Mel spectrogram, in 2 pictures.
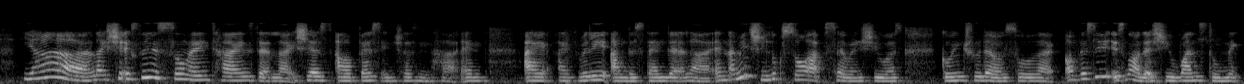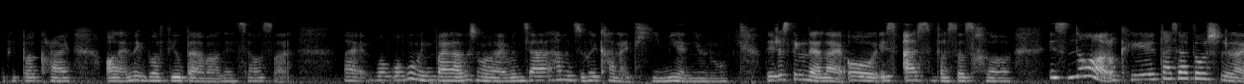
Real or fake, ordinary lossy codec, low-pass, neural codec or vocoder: real; Opus, 16 kbps; 7.2 kHz; none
